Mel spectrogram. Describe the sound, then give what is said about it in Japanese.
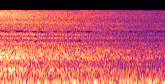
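Deep breathing during a voice-training breathing exercise, heard as one steady, breathy hiss lasting under two seconds that fades slightly, with no voices. “深く吸って、吐く。ラスト吸って、吐く。”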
